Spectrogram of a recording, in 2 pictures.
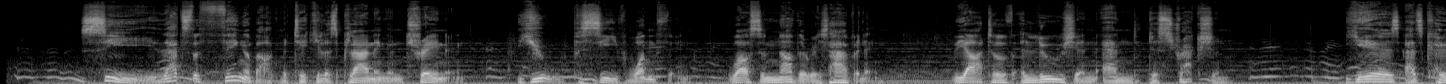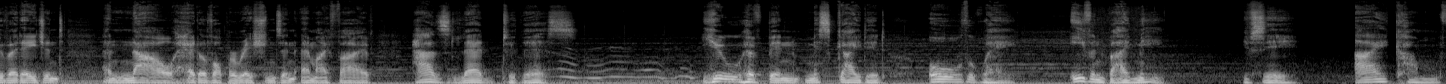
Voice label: British Spy

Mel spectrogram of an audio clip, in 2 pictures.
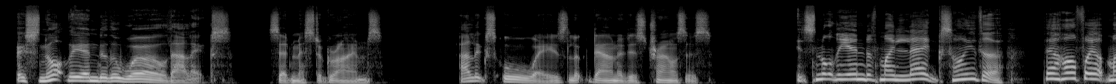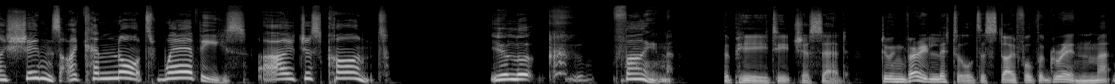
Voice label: Audiobook; AlexVsAxel

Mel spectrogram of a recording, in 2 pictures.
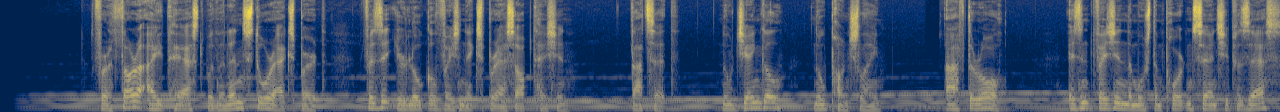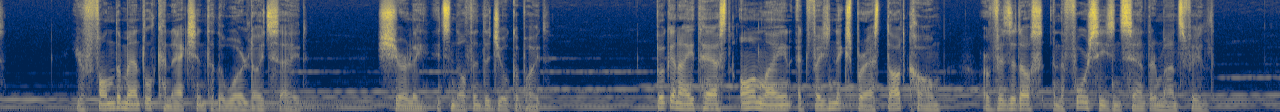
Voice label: Northern Irish Simple no nonsense; Vision Express

